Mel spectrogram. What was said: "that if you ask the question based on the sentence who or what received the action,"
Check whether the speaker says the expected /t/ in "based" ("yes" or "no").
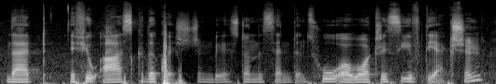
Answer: yes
